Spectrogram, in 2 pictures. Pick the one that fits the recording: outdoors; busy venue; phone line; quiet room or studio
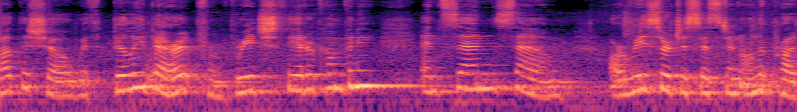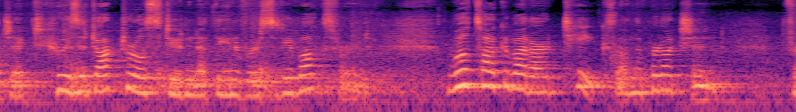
busy venue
